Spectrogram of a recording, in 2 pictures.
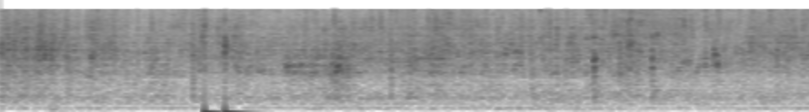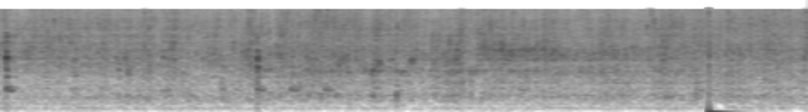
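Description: Tomato paste fries on high heat in an open pan, giving a loud, continuous sizzle with a few brief clicks of stirring; no voices.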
